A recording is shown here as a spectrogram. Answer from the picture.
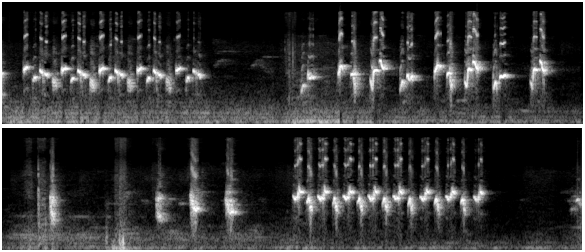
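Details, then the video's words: Yellow-vented bulbul song played as a lure so another bird answers: bursts of fast bubbly chattering notes separated by gaps, sharper scattered notes between the runs, low background hum throughout. "trucukan gacor TARUNG ROPEL PANJANG pancingan trucukan agar bunyi"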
